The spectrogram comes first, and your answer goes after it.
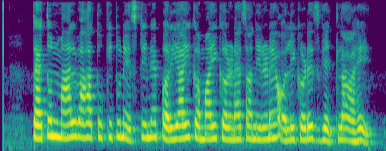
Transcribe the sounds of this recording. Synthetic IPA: t̪jat̪uːnmalʋaɦat̪ukit̪uːnesʈinepəɾjaiːkəmaiːkəɾɳjat͡saniɾɳəjəlikəɽet͡sɡʱet̪laːɦe

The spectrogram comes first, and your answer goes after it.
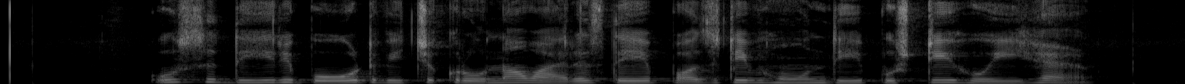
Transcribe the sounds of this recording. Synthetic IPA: ʊsd̪iːɾɪpoːɾʈʋɪt͡ʃkəɾoːnaːʋaːɪɾəsd̪eːpɔːzɪʈɪʋɦoːnd̪iːpʊʃʈiːɦoːiːɦɛː

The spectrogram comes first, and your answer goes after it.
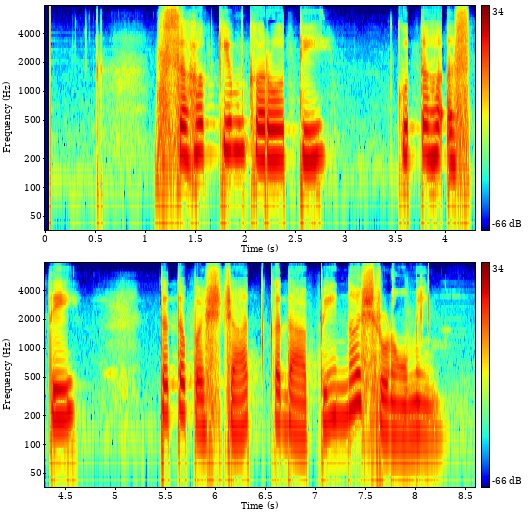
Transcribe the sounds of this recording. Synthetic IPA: səɦəkimkəɾoːt̪i | kut̪əɦəʔɐst̪iː | t̪ɐt̪ɐpɐʃt͡ʃaːt̪kɐd̪aːpinəɕɾuɳoːmiŋɡ

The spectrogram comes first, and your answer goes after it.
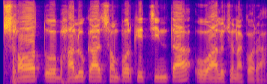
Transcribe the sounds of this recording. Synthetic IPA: ʃɔt̪obʱalokad͡ʑʃɔmpoɾket͡ɕint̪aʔoalot͡ɕonakɔɾa̰

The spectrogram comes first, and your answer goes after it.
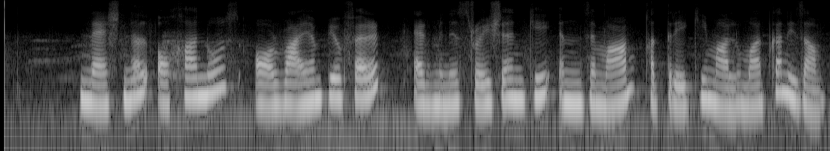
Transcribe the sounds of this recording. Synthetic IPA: nɛːʃnəlɔːxaːnoːsɔːɾʋaːjə̃mpiofɛɾk̚ɛːɖmɪnɪsʈɾeːʃənkeɪ̃nzɪmaːmqɐt̪ɾekimaːluːmaːt̪kanɪzaːm

